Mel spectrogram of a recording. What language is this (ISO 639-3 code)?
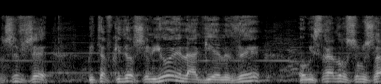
heb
